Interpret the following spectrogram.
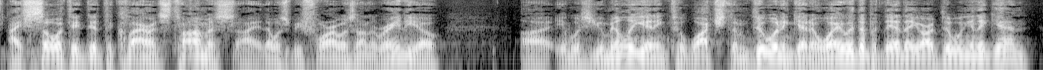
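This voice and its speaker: A man hosting a talk radio show, giving a sarcastic, indignant monologue that swings from muttering to loud outbursts in a studio. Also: low voice, fast talker, breathy edge, dry recording. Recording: dry studio mic.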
